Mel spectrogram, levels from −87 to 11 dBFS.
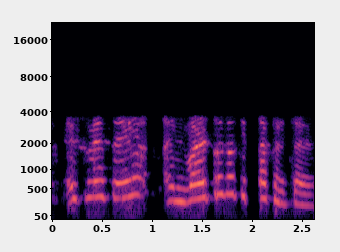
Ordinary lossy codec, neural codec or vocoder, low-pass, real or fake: none; autoencoder, 48 kHz, 128 numbers a frame, DAC-VAE, trained on Japanese speech; 3.6 kHz; fake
